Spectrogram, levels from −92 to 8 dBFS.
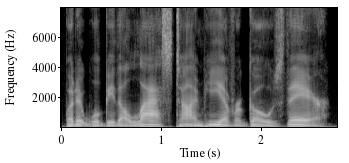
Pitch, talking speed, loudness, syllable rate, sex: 90 Hz, 240 wpm, -20 LUFS, 4.9 syllables/s, male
